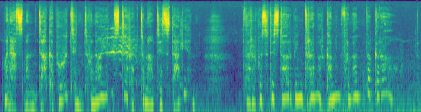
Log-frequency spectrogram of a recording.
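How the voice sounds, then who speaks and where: A woman reads a story as an audiobook narrator in a hushed whisper. Her delivery is slow, deliberate and dramatic, in an ASMR storytelling style, at a medium pitch.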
